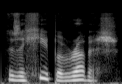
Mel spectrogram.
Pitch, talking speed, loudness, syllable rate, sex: 200 Hz, 245 wpm, -16 LUFS, 6.5 syllables/s, female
